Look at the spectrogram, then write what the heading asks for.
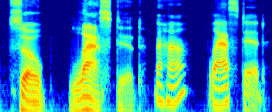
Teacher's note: Same pattern as started. The T in lasted often softens to a D sound too.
